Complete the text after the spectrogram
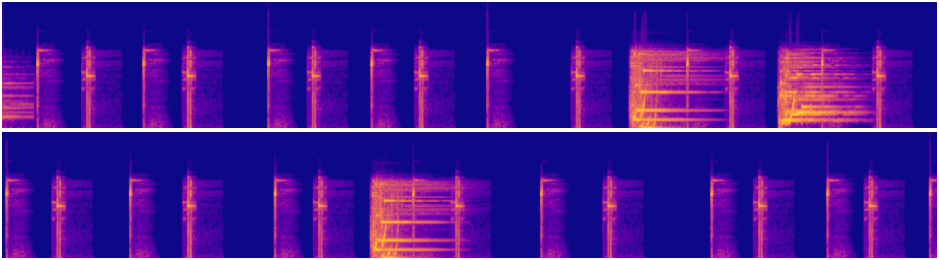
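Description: Short, crisp clicks sound as game pieces drop into place.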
